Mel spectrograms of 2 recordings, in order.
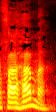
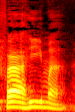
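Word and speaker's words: فَهِمَ: bisa lihat alima fahima Bukan fahama tapi fahima karena dia ikut fa'ila loh Ini dari mana ini menentukan Kenapa fahima ini tidak ikut fa'ala sajaah bahasa Arab Ini diucapkan adalah sesuatu yang sudah ada di kalangan orang-orang Arab mereka memang mengucapkan fahima itu fahima bukan fahama jadi pengkategoriannya adalah berdasarkan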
